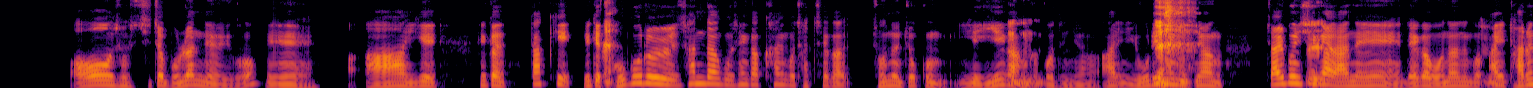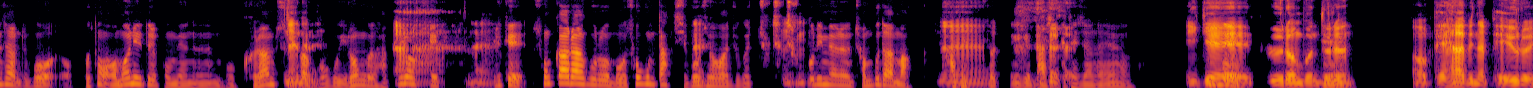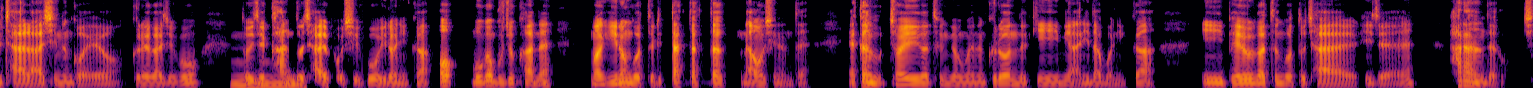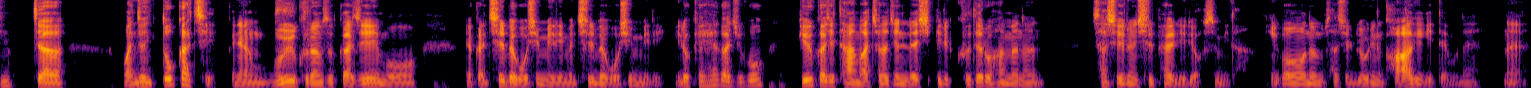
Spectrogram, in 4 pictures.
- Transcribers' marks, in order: other background noise; laughing while speaking: "네"; laugh
- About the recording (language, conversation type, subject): Korean, advice, 요리에 자신감을 기르려면 어떤 작은 습관부터 시작하면 좋을까요?
- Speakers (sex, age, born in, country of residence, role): male, 45-49, South Korea, South Korea, user; male, 45-49, South Korea, United States, advisor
